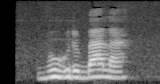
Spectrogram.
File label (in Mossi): "vugr bala", moore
